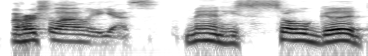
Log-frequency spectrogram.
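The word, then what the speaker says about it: Mahershala Ali: Ali is that how you say his name mersel Ali yes man he's so good too like he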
